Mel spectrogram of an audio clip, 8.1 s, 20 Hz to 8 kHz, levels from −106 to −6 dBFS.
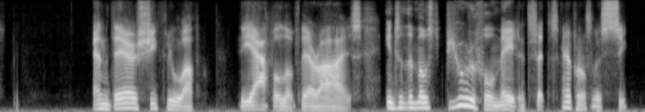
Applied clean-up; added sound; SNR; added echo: neural diffusion model UNIVERSE++.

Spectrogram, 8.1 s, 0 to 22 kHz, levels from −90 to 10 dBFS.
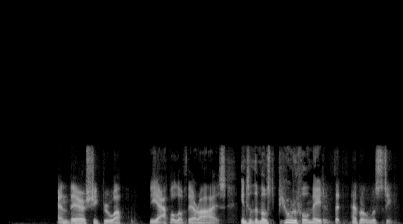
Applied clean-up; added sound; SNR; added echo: neural mask model DeepFilterNet 3.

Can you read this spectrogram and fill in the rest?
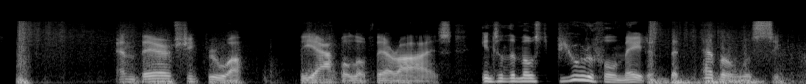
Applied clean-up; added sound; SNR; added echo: neural mask model RNNoise.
